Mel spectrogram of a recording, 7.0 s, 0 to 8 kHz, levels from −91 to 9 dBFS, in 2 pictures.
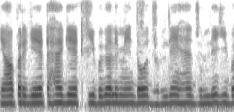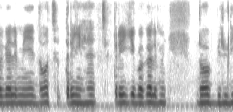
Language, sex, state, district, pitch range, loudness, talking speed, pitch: Hindi, male, Rajasthan, Churu, 160-170 Hz, -28 LUFS, 215 wpm, 165 Hz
